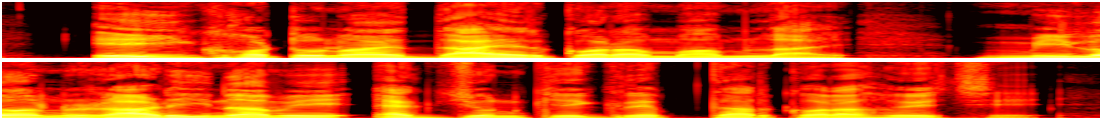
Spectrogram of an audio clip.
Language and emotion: Bengali, neutral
